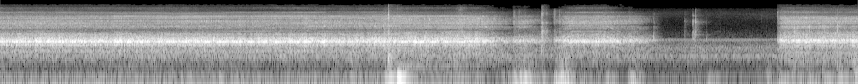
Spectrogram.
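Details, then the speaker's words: Salvaged Japanese gearmotor, shaft clamped tight with pliers as load: steady high whine holds its pitch while pulling, dropping out briefly; the gearbox lets it still pull strongly, healthy. "kẹp chặt như thế này vẫn kéo bình thường nó là motor nó có cái hộp số có khác kéo khỏe"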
